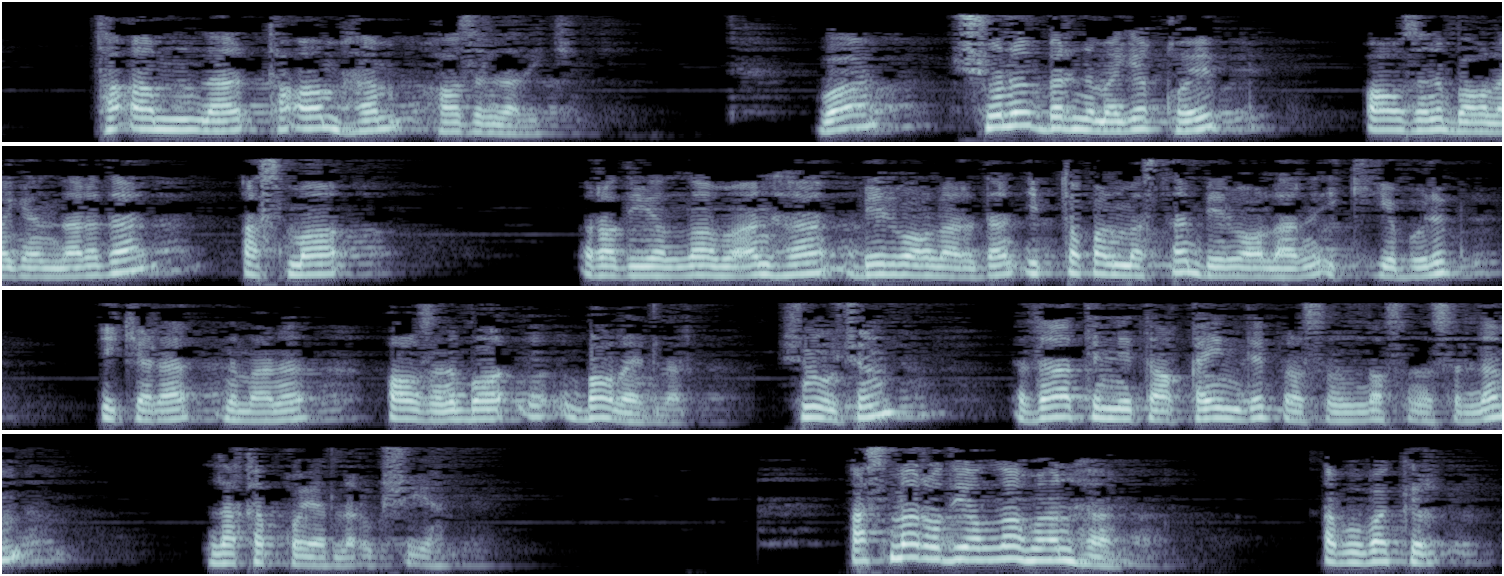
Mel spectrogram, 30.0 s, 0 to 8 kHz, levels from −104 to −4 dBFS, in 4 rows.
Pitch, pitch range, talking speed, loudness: 175 Hz, 150-200 Hz, 85 wpm, -25 LUFS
